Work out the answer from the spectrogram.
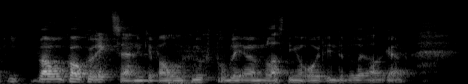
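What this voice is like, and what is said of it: Heavy French-speaker accent in Dutch. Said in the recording (Dutch): “Mijn zwaar Franstalig accent”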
